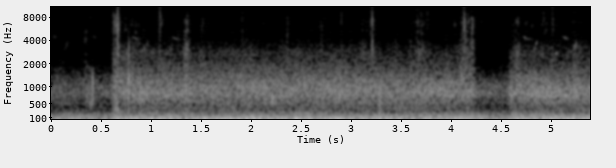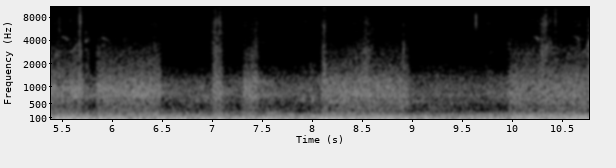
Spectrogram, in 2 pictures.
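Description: Footsteps walking over grass, with a steady low rumble underneath.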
